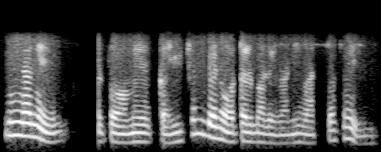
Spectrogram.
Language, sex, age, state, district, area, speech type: Gujarati, male, 45-60, Gujarat, Ahmedabad, urban, conversation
